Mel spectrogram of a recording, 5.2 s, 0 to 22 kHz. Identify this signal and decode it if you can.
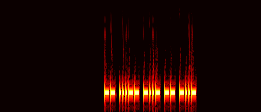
Morse code, heard as a keyed tone, about 40 wpm, 700 Hz. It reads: M3XMX
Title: DXCC-100 Call Signs - 5 Characters - 40wpm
